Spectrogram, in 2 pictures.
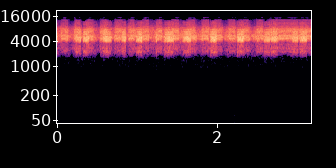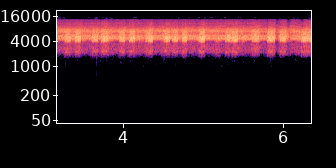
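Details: Cicadas singing in midsummer in a Greek pine forest: a dense, loud, buzzy chorus high in pitch, pulsing in rapid beats about three per second with no gaps, and no other sounds heard.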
